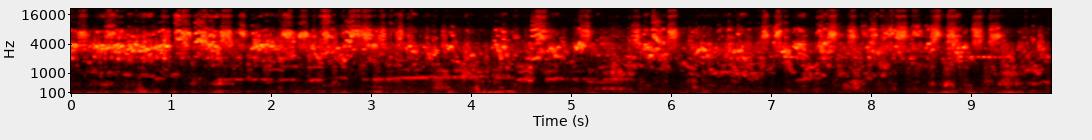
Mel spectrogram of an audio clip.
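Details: Several pet budgerigars chirping together in a dense, continuous chorus of high, rapid twittering and warbling notes with scratchy chatter, steady throughout with brief dips in loudness.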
